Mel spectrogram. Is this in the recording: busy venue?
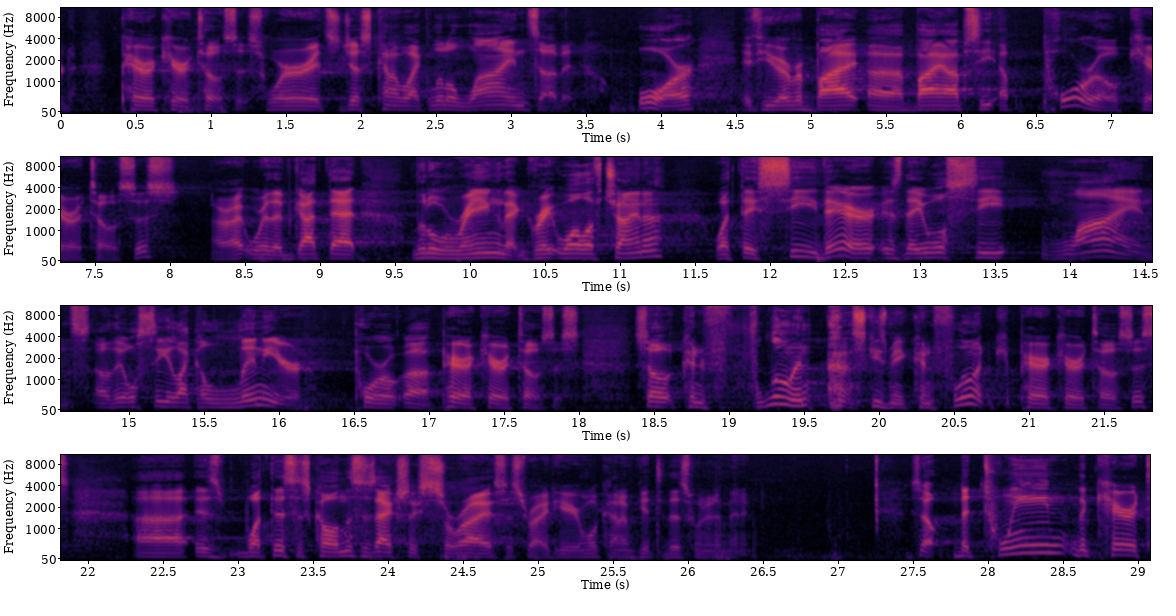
yes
